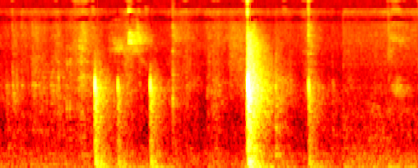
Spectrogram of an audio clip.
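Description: A wardrobe door knocks and thumps.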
